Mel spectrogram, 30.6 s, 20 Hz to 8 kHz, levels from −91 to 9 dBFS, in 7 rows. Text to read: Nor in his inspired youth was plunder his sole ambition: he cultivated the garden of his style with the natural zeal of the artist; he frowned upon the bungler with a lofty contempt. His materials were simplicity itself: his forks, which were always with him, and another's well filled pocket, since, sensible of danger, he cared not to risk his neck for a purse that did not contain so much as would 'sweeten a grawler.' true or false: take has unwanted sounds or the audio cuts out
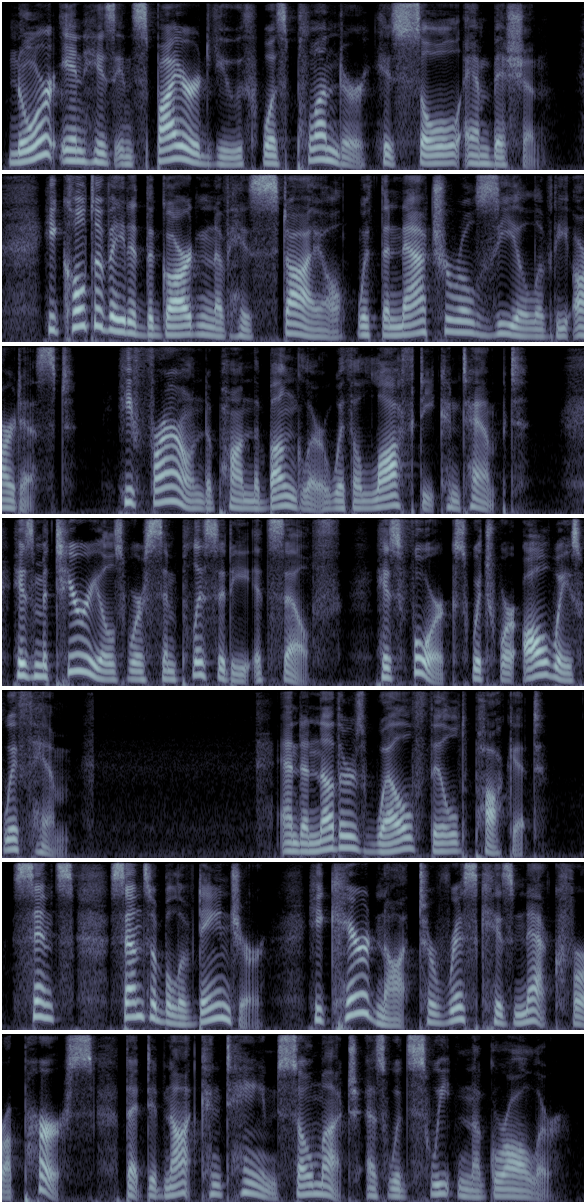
false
